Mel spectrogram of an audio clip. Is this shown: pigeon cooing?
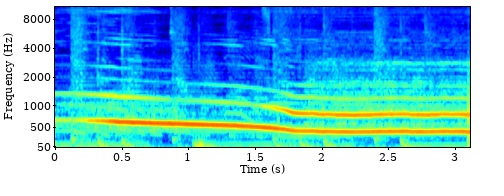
no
